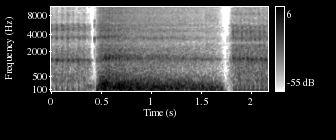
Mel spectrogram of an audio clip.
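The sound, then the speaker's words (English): A person who is feeling under the weather imitates heavy, wheezy breathing: one long, rough, drawn-out breath of about a second and a quarter, fairly loud, with a hissy rasp over a low rumble. No one speaks. “if you hear me breathing like the dude from, what was it, Hey Arnold, who's always in Helga's ear”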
